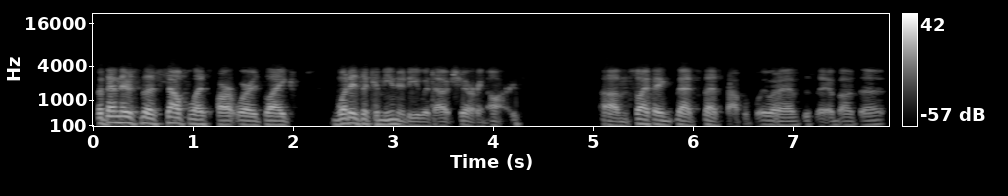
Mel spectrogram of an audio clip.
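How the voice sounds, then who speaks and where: A man's voice: mid-range voice, a little fast, no echo. A young man, a playwright, giving thoughtful interview answers with many fillers and restarts over a video call. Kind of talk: reflective casual interview answers. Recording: dry, tinny phone-like sound.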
